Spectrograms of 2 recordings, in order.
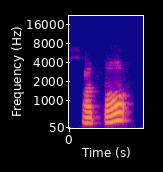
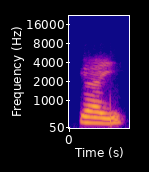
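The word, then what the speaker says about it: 外: Untuk cara bacanya ada dua, yaitu yang tadi ya, Soto dan Gai.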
